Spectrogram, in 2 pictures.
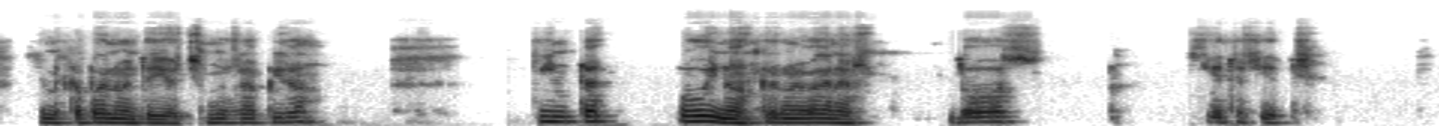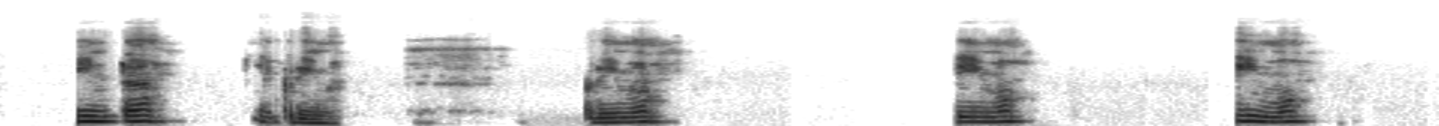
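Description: A man speaks in short, calm phrases over an online call.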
